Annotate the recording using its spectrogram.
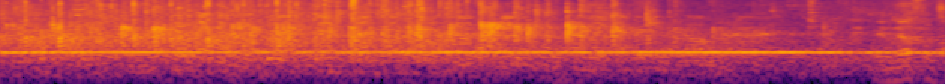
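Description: A loud steady whine from the house PA system, holding one pitch throughout: an unwanted tone from the sound system that staff are trying to turn off. Under it, audience murmur and scattered clapping.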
